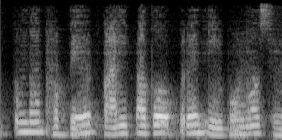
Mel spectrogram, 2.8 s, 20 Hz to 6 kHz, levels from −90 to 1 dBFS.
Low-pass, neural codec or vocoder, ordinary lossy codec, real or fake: 5.4 kHz; codec, 44.1 kHz, 0.9 kbps, DAC; none; fake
